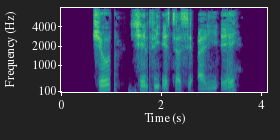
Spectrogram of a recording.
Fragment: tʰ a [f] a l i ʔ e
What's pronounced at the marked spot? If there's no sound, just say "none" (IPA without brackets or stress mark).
s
